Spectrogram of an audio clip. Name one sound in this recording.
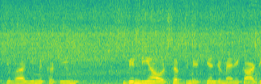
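Chopped vegetables tumble into a hot pan.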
